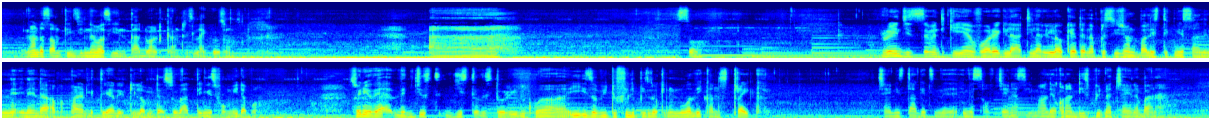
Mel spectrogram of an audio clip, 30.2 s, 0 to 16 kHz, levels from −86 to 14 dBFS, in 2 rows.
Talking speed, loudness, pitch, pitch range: 120 wpm, -27 LUFS, 85 Hz, 70-95 Hz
